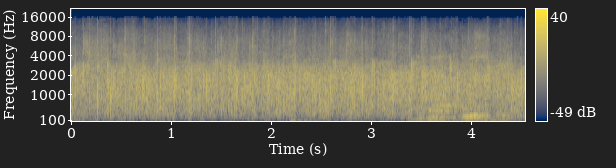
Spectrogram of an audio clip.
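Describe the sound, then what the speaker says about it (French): Applause and acclamations from a church congregation welcoming the apostle Jean, a steady dense wash of clapping with voices mixed in, sustained and fairly loud throughout. "je voudrais que nous recevons l'apôtre Jean par des acclamations"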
